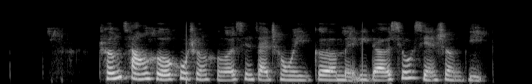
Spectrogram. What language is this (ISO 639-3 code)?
zho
